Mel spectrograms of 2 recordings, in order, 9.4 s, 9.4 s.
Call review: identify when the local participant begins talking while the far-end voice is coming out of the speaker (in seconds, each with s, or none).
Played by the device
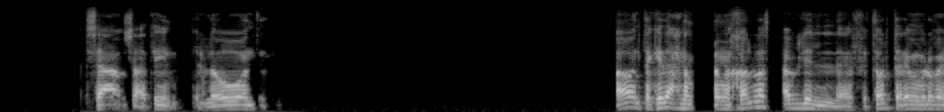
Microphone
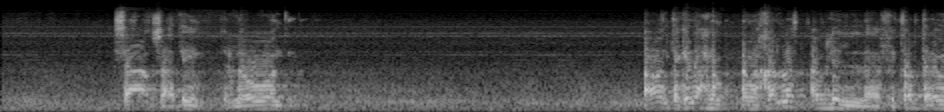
none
